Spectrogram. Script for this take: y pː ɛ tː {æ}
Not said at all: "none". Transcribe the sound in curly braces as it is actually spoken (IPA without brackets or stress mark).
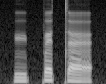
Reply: æ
